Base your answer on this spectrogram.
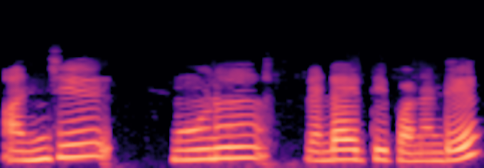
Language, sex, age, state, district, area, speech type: Tamil, female, 30-45, Tamil Nadu, Namakkal, rural, spontaneous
